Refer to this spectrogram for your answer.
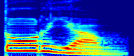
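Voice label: "торъяв", Komi, female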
